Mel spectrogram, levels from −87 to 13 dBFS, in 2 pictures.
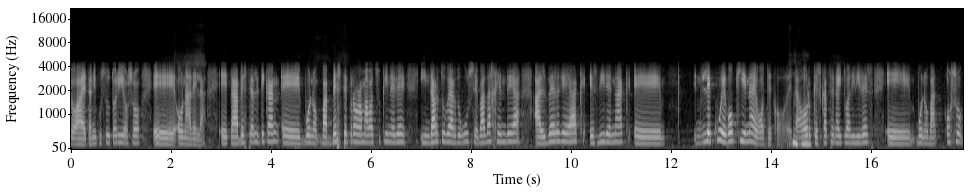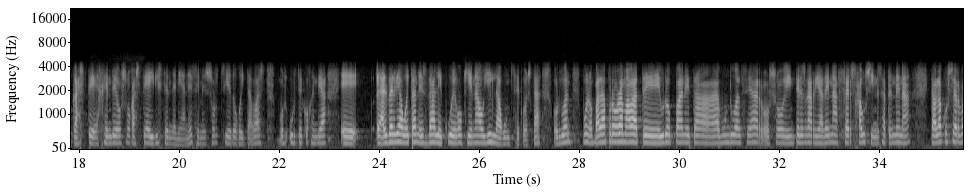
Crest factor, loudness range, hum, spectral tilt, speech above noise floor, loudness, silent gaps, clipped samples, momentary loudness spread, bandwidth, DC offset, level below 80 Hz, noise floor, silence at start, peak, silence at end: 24 dB; 7 LU; none; -6.5 dB/octave; 23 dB; -24 LUFS; none; under 0.1%; 13 LU; 6 kHz; under 0.1%; -62 dBFS; -47 dBFS; 0 s; -2 dBFS; 0 s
